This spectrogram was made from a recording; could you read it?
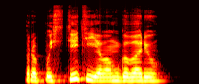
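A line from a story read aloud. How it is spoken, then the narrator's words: Muffled growl behind door. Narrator (Russian): за дверью явно зарычали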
